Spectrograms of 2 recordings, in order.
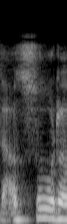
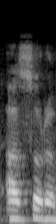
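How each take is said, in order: First: The middle vowel is held long. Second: The middle vowel is kept short. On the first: It means without light, against light. "Asura long O" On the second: It means a being full of the power of being. "Asura with short O"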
